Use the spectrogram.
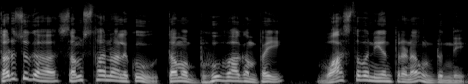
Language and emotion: Telugu, neutral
